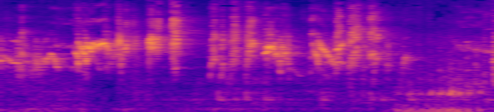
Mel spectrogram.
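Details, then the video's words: Pet budgies chirping: bursts of scratchy, buzzy warbles and squeaky whistles run almost without pause, rising and falling in quick uneven pulses, with a soft low murmur near the end. "CUTE PET BUDGIES CHIRPING"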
